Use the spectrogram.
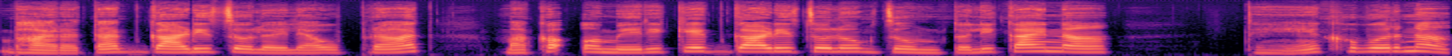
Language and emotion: Goan Konkani, fearful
